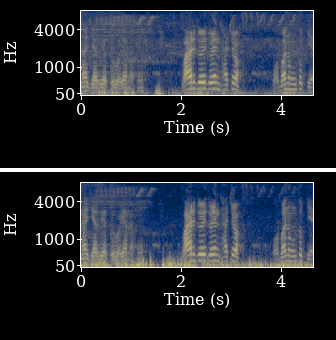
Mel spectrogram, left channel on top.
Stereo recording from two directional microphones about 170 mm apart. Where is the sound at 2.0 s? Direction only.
Centre (ahead or behind).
